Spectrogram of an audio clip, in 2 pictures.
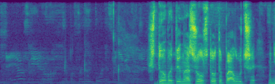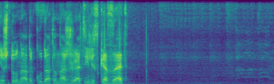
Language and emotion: Russian, angry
